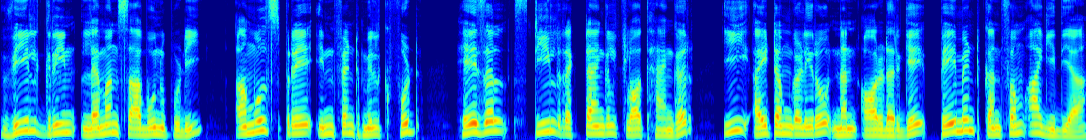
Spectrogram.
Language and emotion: Kannada, neutral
